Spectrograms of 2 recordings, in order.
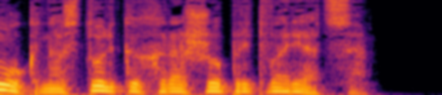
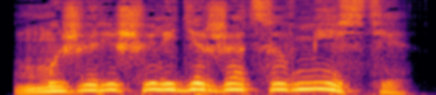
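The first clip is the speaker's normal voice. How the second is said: higher, thin anxious voice; 6 semitones higher than usual. Acted. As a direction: pitch it up thin and nervous. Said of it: "проговорила тонким голосом Эллен".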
